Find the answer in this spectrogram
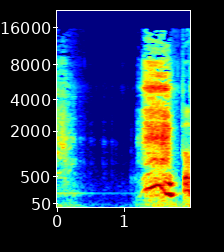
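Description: A man's short, breathy throat noise about a second in, just before he speaks again, with a fainter breath at the very start.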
